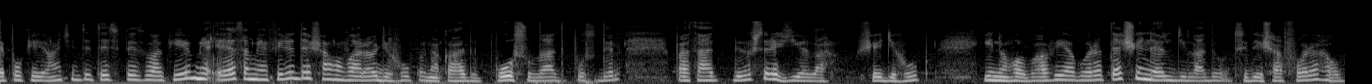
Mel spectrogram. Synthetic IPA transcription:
ɛpoɾkeɐ̃t͡ʃɪzd̪ɪt̪esɪ̥pesoaakiɐmĩɐʔɛsɐmĩɲɐfiʎɐd̪ejʃavɐũvaɾawd͡ʒɪɦopɐnɐkazɐd̪ʊposʊlad̪ʊposʊd̪ɛlɐpasad̪ojst̪ɾezd͡ʒiɐzla | ʃejʊd͡ʒɪɦopɐ̥ɪnɐ̃ɦobavɐɪaɡɔɾɐat̪ɛʃĩnɛld͡ʒɪlad̪ʊsɪd̪ejʃaɾfɔɾɐɦobɐ

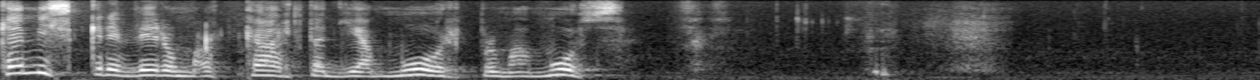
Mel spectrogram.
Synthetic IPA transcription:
kɛmiskɾeveɾumakaɾt̪ad̪iamoɾpɾumamos

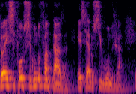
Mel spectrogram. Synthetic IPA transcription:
t̪ɐ̃w̃esɪfojʊsɪɡũnd̪ʊfɐ̃nt̪azmɐesɪɛɾɐʊsiɡũnd̪ʊʒa̰

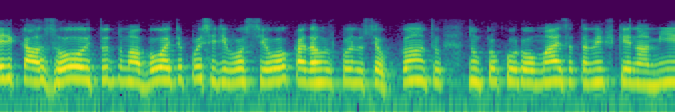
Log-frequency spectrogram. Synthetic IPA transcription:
elɪkazowɪt̪ud̪ʊnũmɐboɐd̪epojssɪd͡ʒivoɾsiokad̪ɐũfikɐ̃d̪ʊsewkɐ̃t̪ʊ | nɐ̃w̃pɾokuɾowmajzzewt̪ɐ̃mẽt͡ʃɪfi̥kejnɐmĩɲ

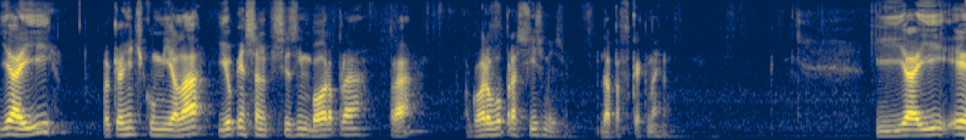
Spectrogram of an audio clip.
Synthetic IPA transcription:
iai | ʊkɪɐʒẽnt͡ʃɪ̥komiɐlaɪewpẽsɐ̃d̪pɾesizʊĩbɔɾɐpɾɐpɾɐ̰ | aɡɔɾɐewvopɾɐʃizmezmʊ̃ | d̪apɾɐfi̥kakima̰znɐ̃w̃ | iai

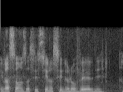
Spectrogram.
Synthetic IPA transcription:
ɪ̰nɔsfõmʊzasist͡ʃĩnʊsineɾoveɾd̪ɪ

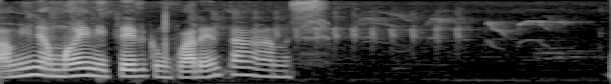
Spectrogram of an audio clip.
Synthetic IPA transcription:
amĩɲɐmɐ̃j̃mit̪evikõŋkwaɾẽnt̪ɐãnʊʃ

